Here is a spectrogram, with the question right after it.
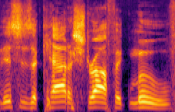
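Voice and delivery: ordinary talk

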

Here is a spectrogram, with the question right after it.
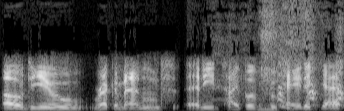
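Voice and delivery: forced, artificially deepened fake-deep register. Retelling asking a woman at a flower shop for advice: imitating own put-on deeper voice. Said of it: "Did your voice get two octaves deeper".

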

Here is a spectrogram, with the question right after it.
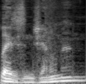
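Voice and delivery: flat flight attendant PA announcement voice. Former cabin crew member, asked about plane announcements, shows one: flight announcement voice. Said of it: "Why do you have to put on that voice".

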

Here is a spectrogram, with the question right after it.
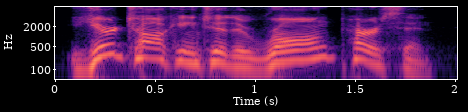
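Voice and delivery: condescending, patronizing, superior tone. Retelling what a woman said back to the speaker: mimicking a condescending tone. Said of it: "With a condescending tone".

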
